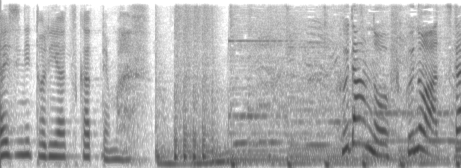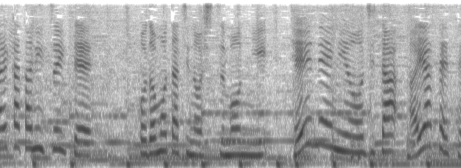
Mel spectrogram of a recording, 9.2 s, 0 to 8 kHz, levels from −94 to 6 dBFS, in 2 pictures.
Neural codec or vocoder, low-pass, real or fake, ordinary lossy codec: none; 7.2 kHz; real; none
